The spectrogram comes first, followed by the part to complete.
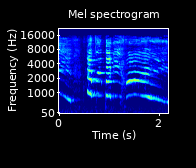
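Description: A woman's voice squeaking in a high, pinched piglet voice, acting the smallest pig's squeal of alarm. The pitch slides downward on each squeal.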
